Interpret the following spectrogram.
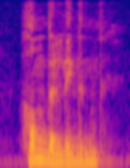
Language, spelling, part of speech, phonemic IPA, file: Dutch, Handelingen, proper noun, /ˈhɑndəˌlɪŋə(n)/, Nl-Handelingen.ogg
- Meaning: 1. clipping of Handelingen van de apostelen (“Acts of the Apostles”) 2. clipping of Handelingen der Apostelen (“Acts of the Apostles”)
